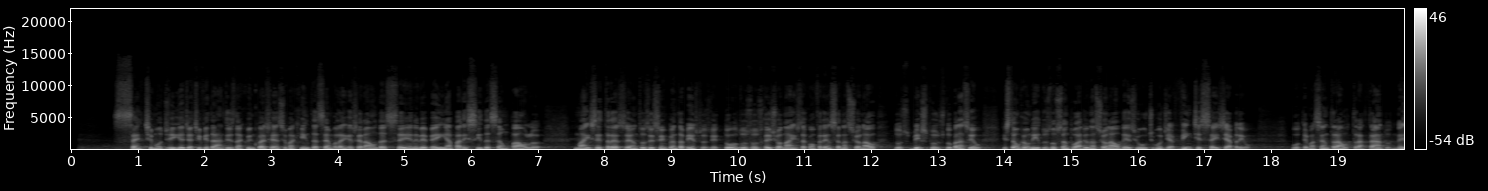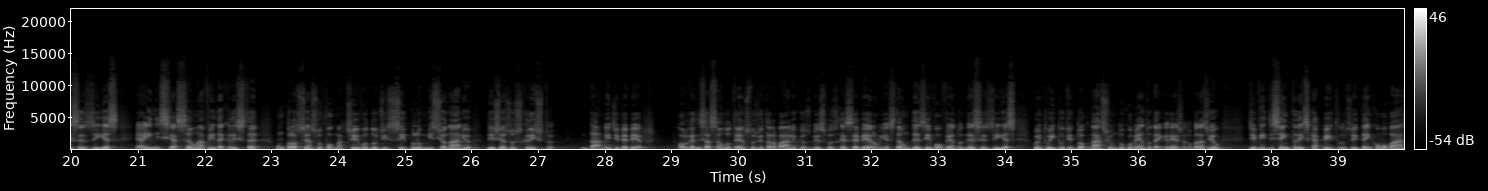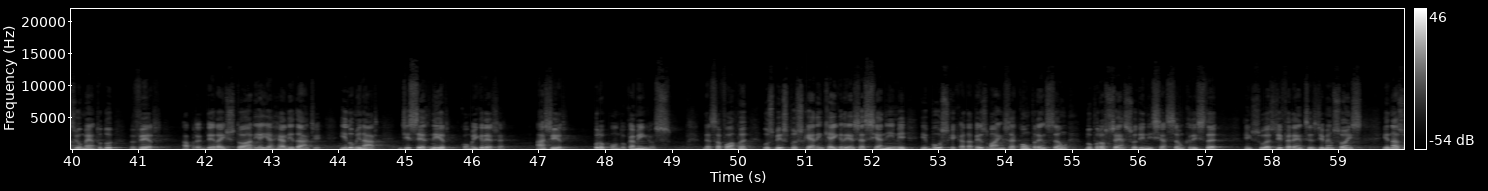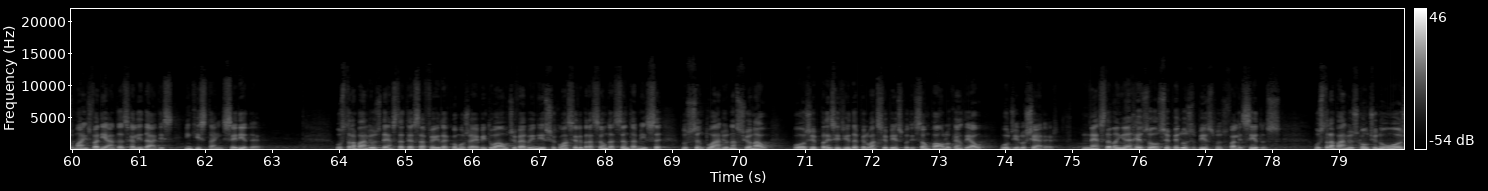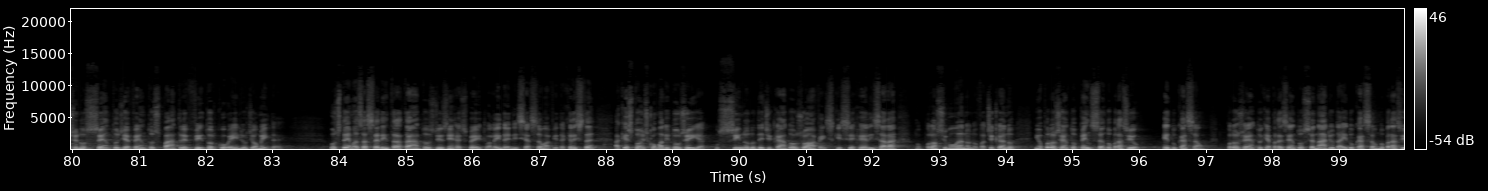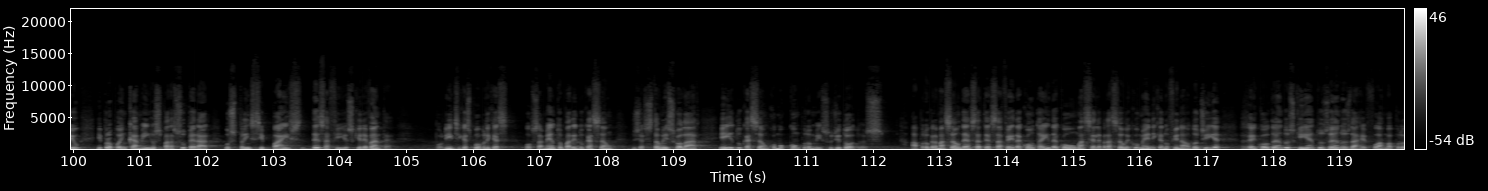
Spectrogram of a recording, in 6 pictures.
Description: Ele conversou conosco...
